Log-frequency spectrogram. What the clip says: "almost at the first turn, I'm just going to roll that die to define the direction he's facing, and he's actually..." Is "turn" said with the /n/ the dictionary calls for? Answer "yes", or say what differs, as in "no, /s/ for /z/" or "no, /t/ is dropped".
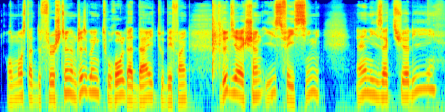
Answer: no, /n/ is dropped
